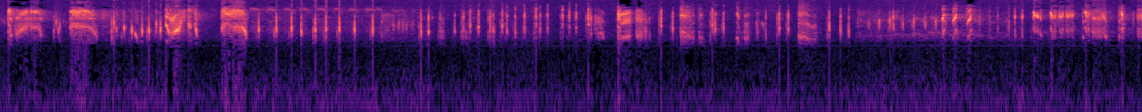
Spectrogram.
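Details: Recorded swiftlet calls used as a lure to draw swiftlets in: continuous bright chirping and rattling twitters, many overlapping, pulsing unevenly with short bursts and pauses.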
